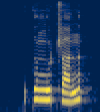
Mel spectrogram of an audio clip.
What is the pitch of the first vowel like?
high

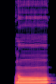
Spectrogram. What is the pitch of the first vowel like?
high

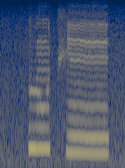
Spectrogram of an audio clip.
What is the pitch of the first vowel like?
high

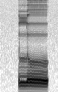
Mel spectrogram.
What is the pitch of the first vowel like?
low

